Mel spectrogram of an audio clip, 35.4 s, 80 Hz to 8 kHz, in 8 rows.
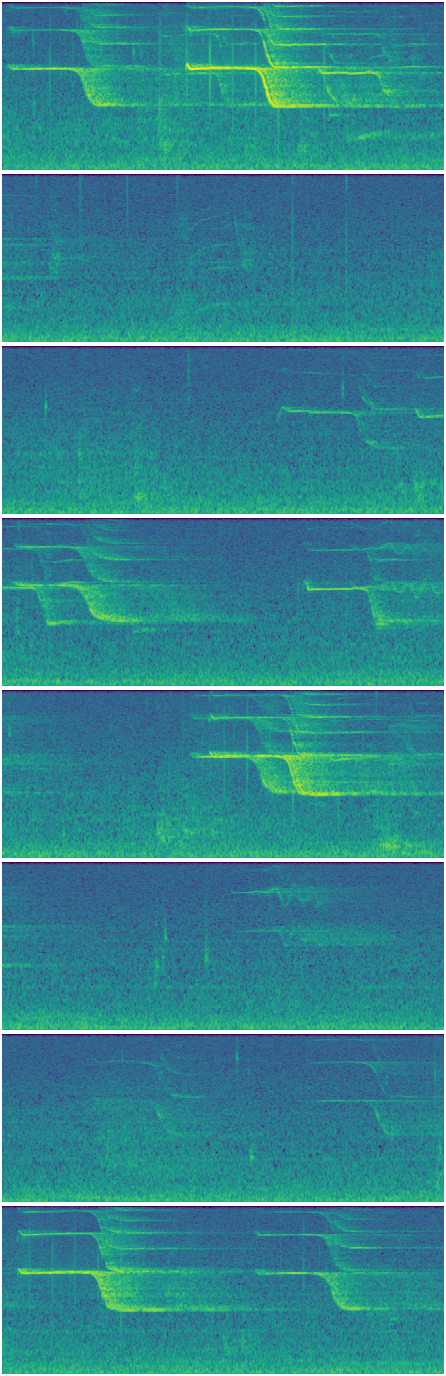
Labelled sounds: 0.0	1.5	killer whale, southern Alaska resident, 0.87 to 8.0 kHz
1.8	4.4	killer whale, southern Alaska resident, 0.69 to 8.0 kHz
6.3	6.8	killer whale, southern Alaska resident, 1.1 to 5.2 kHz
11.6	14.7	killer whale, southern Alaska resident, 0.83 to 8.0 kHz
16.2	17.6	killer whale, southern Alaska resident, 0.83 to 8.0 kHz
19.5	21.6	killer whale, southern Alaska resident, 0.78 to 8.0 kHz
24.3	25.3	killer whale, southern Alaska resident, 1.2 to 8.0 kHz
27.4	28.6	killer whale, southern Alaska resident, 1.0 to 7.9 kHz
29.6	30.7	killer whale, southern Alaska resident, 0.92 to 8.0 kHz
31.1	32.8	killer whale, southern Alaska resident, 0.78 to 8.0 kHz
33.4	34.9	killer whale, southern Alaska resident, 0.87 to 8.0 kHz

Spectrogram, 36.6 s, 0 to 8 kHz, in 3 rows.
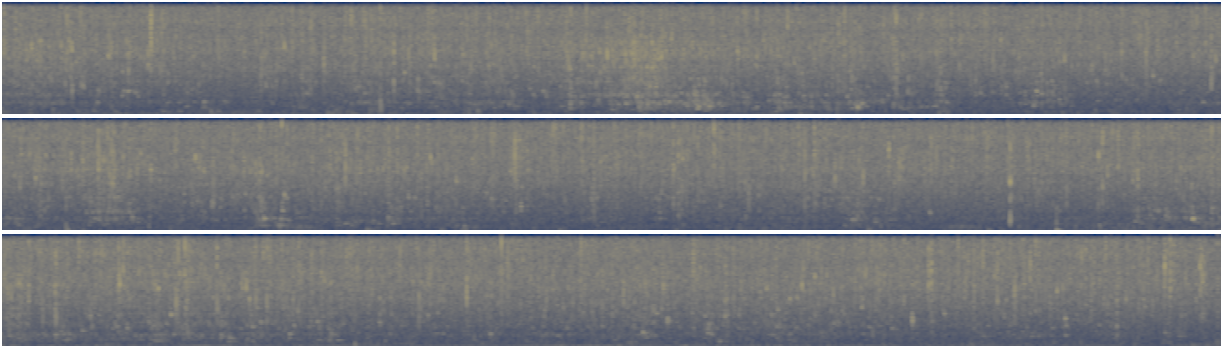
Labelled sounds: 6.1	6.3	water noise, 1.3 to 1.6 kHz

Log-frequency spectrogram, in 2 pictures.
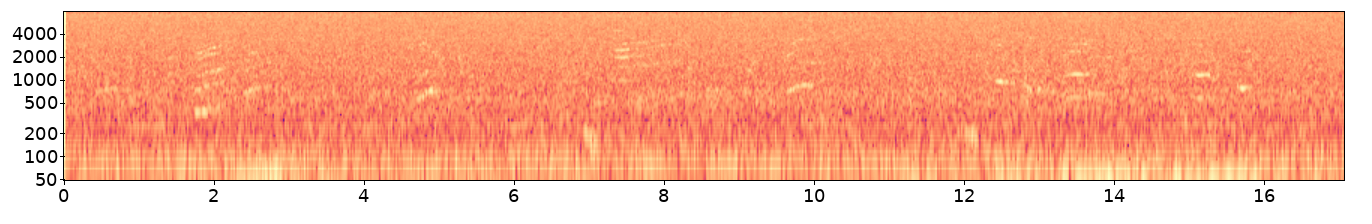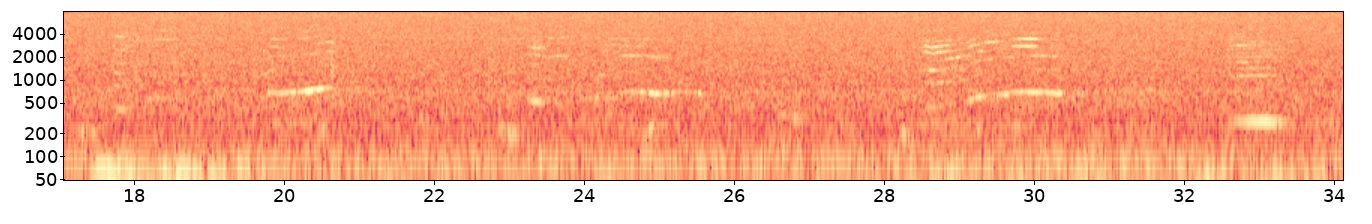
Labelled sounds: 1.9	2.2	humpback whale, 1.2 to 1.5 kHz
7.3	7.8	humpback whale, 1.9 to 3.3 kHz
9.7	10.0	humpback whale, 0.80 to 0.93 kHz
13.3	13.7	humpback whale, 1.1 to 1.3 kHz
15.0	15.3	humpback whale, 1.1 to 1.2 kHz
18.2	18.6	humpback whale, 3.4 to 3.5 kHz
20.3	20.7	humpback whale, 0.80 to 3.2 kHz
23.2	23.8	humpback whale, 0.99 to 2.8 kHz
24.5	24.8	humpback whale, 2.0 to 2.1 kHz
28.5	30.2	humpback whale, 1.2 to 3.6 kHz
32.7	33.0	humpback whale, 1.1 to 2.9 kHz

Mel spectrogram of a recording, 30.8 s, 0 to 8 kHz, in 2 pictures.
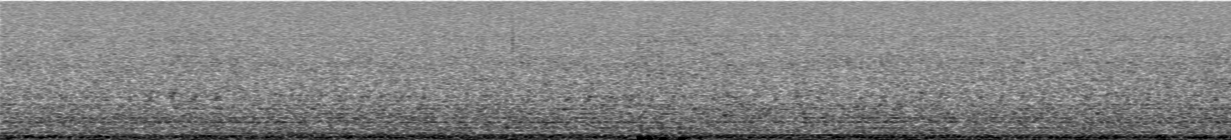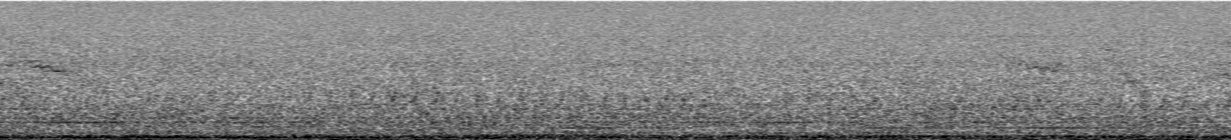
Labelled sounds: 16.8	17.2	killer whale, offshore, 1.6 to 1.9 kHz
28.2	28.5	killer whale, offshore, 1.5 to 2.0 kHz

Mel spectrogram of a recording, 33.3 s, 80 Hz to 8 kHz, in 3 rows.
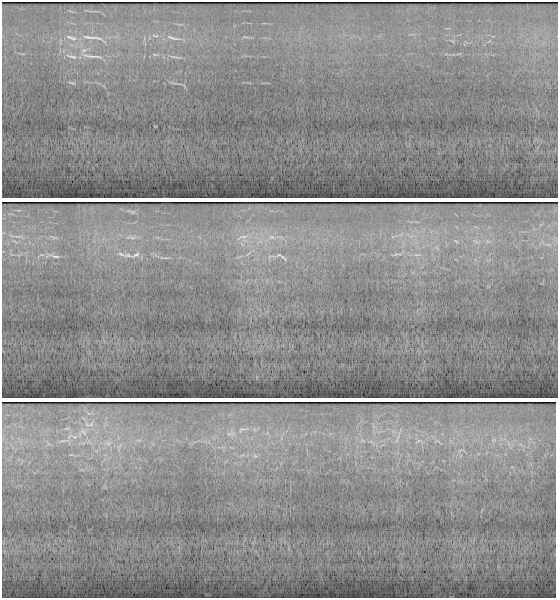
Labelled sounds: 0.2	0.5	Pacific white-sided dolphin, 3.5 to 7.4 kHz
1.2	2.2	Pacific white-sided dolphin, 1.8 to 7.1 kHz
3.3	3.7	Pacific white-sided dolphin, 2.0 to 6.9 kHz
4.8	5.4	Pacific white-sided dolphin, 4.5 to 7.0 kHz
8.9	9.3	Pacific white-sided dolphin, 3.5 to 4.9 kHz
11.3	12.3	Pacific white-sided dolphin, 3.3 to 7.1 kHz
13.4	14.6	Pacific white-sided dolphin, 3.3 to 7.9 kHz
15.8	16.2	Pacific white-sided dolphin, 3.3 to 8.0 kHz
16.5	16.9	Pacific white-sided dolphin, 3.2 to 7.1 kHz
18.9	20.0	Pacific white-sided dolphin, 3.4 to 6.1 kHz
21.8	22.1	Pacific white-sided dolphin, 4.0 to 4.5 kHz
23.3	24.1	Pacific white-sided dolphin, 2.7 to 6.4 kHz
24.5	24.7	Pacific white-sided dolphin, 3.9 to 4.1 kHz
26.0	26.2	Pacific white-sided dolphin, 3.9 to 4.4 kHz
29.8	31.6	Pacific white-sided dolphin, 2.8 to 6.0 kHz
33.0	33.3	Pacific white-sided dolphin, 3.3 to 3.8 kHz

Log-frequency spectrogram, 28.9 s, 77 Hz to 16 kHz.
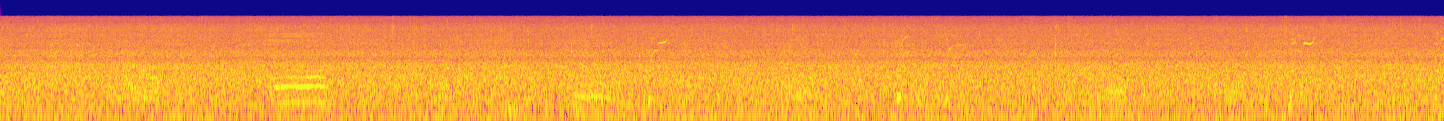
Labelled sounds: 13.1	13.4	humpback whale, 2.2 to 2.8 kHz
26.0	26.3	humpback whale, 2.2 to 2.6 kHz

